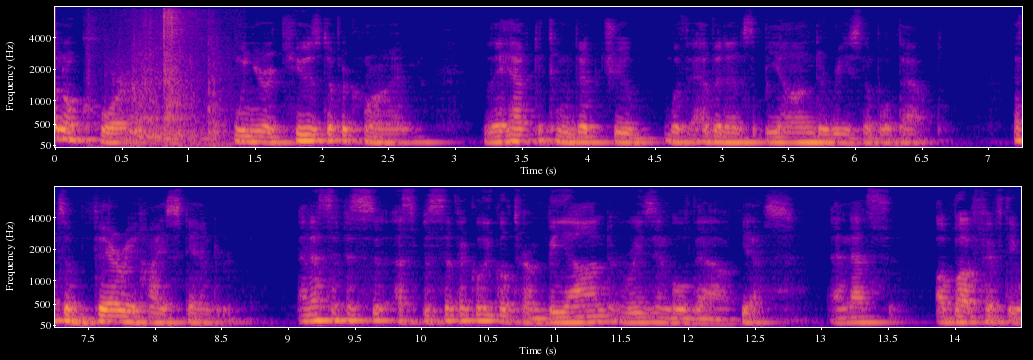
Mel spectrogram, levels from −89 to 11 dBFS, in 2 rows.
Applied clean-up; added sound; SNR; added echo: none; Drawer open or close; 8 dB; reverberation time 0.5 s.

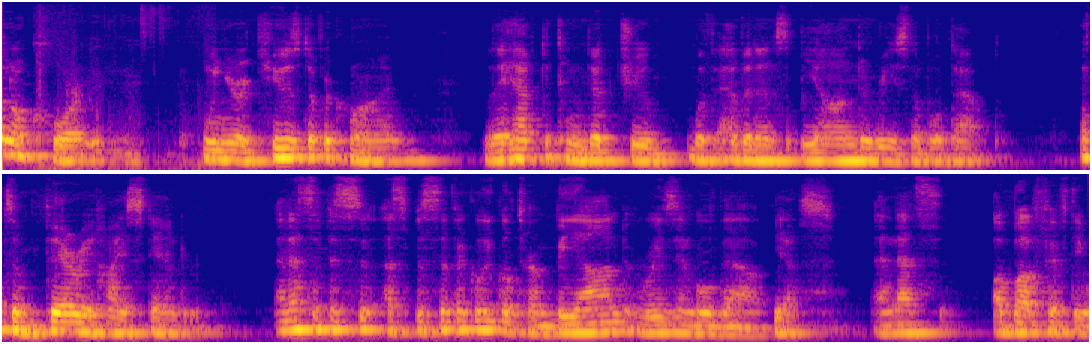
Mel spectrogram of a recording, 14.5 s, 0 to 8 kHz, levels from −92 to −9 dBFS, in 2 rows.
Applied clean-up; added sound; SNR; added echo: neural separator model SepFormer DNS4.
